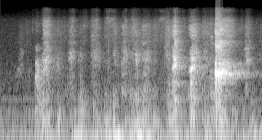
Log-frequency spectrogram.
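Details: A French Bulldog gives short, harsh barks and growly bursts while attacking a Catahoula in a rough scuffle among dogs left home alone.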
